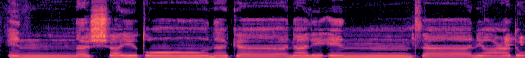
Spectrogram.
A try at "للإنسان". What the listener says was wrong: नहीं बेटे लिल है डबल लाम है। आप डबल लाम पढ़ रहे हैं या एक लाम पढ़ रहे हैं? अच्छा दो लाम है बेटे, दो लाम, एक पे जज़म है ना। लिल है।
